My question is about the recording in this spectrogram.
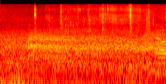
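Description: Steady rushing noise of wind and choppy water around a small boat, with faint voices underneath.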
